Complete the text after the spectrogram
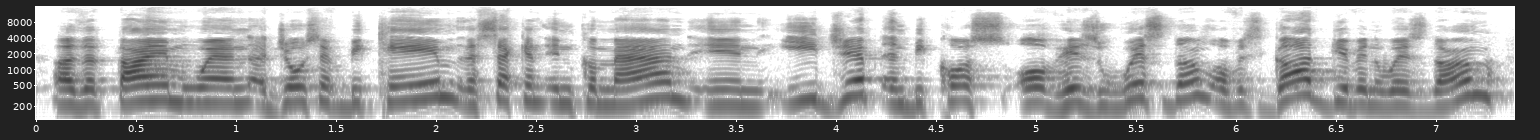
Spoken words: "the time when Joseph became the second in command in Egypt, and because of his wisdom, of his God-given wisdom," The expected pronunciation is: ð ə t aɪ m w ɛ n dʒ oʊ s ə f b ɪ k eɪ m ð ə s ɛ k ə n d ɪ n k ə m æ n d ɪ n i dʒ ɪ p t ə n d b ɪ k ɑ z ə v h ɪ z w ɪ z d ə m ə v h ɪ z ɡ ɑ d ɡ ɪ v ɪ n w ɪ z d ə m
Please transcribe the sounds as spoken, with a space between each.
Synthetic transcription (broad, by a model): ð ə t aɪ m w ɛ n dʒ oʊ s ə f b ɪ k eɪ m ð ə s ɛ k ə n d ɪ n k ə m æ n d ɪ n i dʒ ɪ p t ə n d b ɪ k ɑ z ə v h ɪ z w ɪ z d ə m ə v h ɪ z ɡ ɑ d ɡ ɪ v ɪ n w ɪ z d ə m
